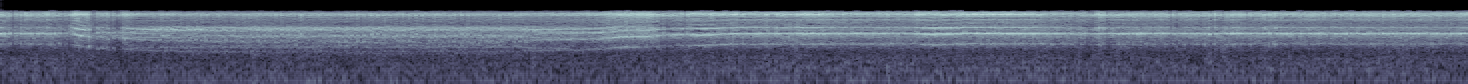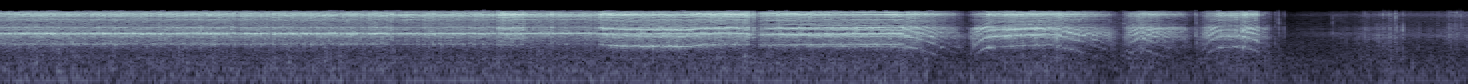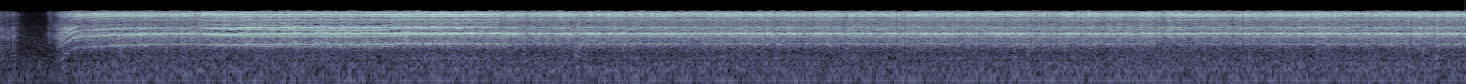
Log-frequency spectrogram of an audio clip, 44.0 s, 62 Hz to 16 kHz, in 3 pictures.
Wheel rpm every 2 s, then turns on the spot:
200, 160, 160, 200, 230, 230, 230, 230, 230, 230, 220, 200, 100, 60, 20, 190, 220, 230, 230, 230, 230, 230.
26-28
